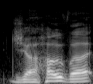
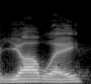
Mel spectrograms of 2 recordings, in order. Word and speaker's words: Jehovah: The Hebrew, Jehovah is the way we say this, or Yahweh. You can see it says Yehovah, Val is the way that's pronounced, but if you were to have somebody say it in Hebrew, it wouldn't sound like that at all.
